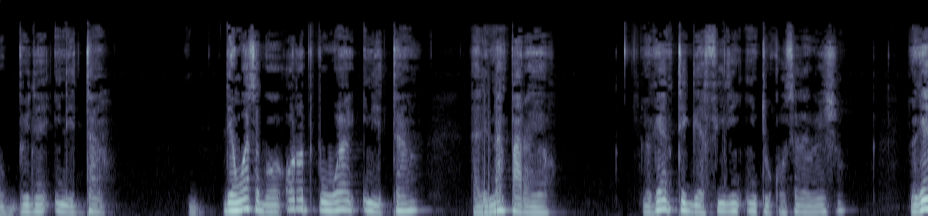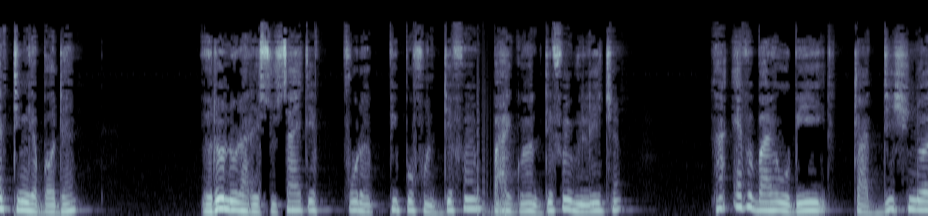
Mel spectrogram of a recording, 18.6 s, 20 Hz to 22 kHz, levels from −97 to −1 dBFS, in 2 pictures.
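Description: Processor overload crackle occurs at 4.78 to 5.00 s, after "town dah", and again at 14.06 to 14.34 s. Missed buffers of roughly 5 ms fall silent. The gaps sound like gritty crackle.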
